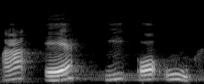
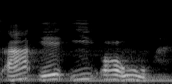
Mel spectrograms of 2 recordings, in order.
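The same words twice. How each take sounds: First: The E is pronounced with a very open vowel. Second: The E is pronounced with a closed vowel. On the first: This is how people in Rio de Janeiro say it. "No Rio de Janeiro, eles usam o E bem aberto" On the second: This is how people in São Paulo say it. "E aqui nós falamos"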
